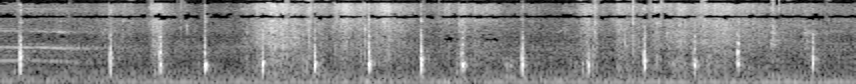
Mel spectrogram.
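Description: Rooster giving a long, even series of short low clucks, about two or three a second: the rapid food call a rooster makes over freshly thrown greens.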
